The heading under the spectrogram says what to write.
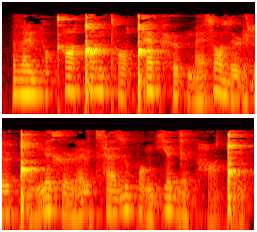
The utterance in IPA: v æ˧ ɭ ʎ ɔ˧ kʰ ɑ˥˧ ǃ ɑ˥ ŋ tʰ ɔ˧˩ ǃʰ æ˥ p h ə˞˧˩ p m æ˩˧ s ɔ˥˧ z ə˞˧˩ ɭ ɮ ə˞˧ ǃʰ ɔ˩˧ ŋ ɛ˥ x ə˞˧˩ ɭ æ˥˧ ɭ t͡sʰ æ˥ z u˥˧ p ɔ˩˧ ŋ ç ɛ˥ ɡ ɛ˧˩ p h ɑ˩˧ ǃ u˩˧

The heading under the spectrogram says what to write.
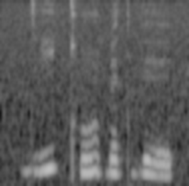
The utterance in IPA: dʱ i ǃʰ õ ɓ ɛ tʲ b ɪ

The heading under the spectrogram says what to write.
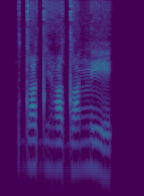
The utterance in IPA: dˤ e dʱ e dˤ o ŋ e

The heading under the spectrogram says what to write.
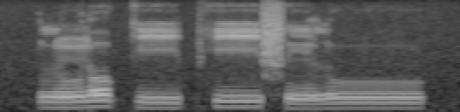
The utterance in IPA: l ũ˨˦ ɾ o˦ k iː˨ pʰ iː˦ f ĩ˨ l uː˦

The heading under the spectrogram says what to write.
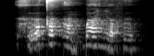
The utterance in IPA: x ɨ̰˧˥ ə̯ t̪ ə˦˥ t̚ ɣ ə̰˧˨ n ɓ əː˧ ɲ ɨ̰˧˨ ə̯ f ɨ˨˩ p̚

